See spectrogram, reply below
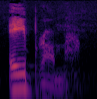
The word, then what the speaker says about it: Abram: Well, this week, we have another covenant with that God established, and this was with a man named Abram. And no, I'm not saying that wrong. I'm not messing it up.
